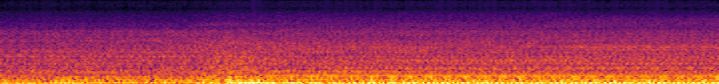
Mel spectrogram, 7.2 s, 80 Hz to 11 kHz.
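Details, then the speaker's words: 1994 Ford 7.3L Powerstroke diesel pickup, sat 4–5 years, after fuel-pump repair, start after glow plug cycle with long crank expected to fill reservoir: rhythmic cranking catches at about two seconds, settles to a deep steady diesel rumble; normal start and idle. "Now we do expect this thing to crank a long time because of it needing to fill that reservoir and everything."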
